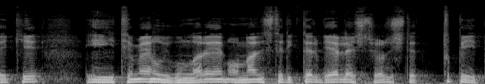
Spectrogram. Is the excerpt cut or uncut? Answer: cut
